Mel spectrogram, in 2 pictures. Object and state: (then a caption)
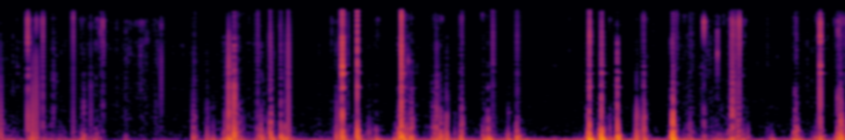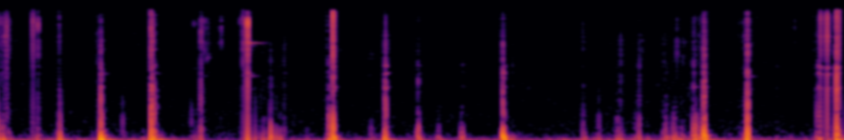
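Silicone ear model. A metal dental pick scrapes inside the hollow ear canal of a white, soft silicone ear on a binaural microphone. Dense, short scratching clicks and rasps come in quick bursts over a deep low rumble, with brief bright crackles flicking through.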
